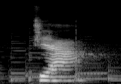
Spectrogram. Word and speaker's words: 茄: 茄 qié có cách phát âm khác, và đó là 茄 jiā.加 jiā là phiên âm của 茄 jiā.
